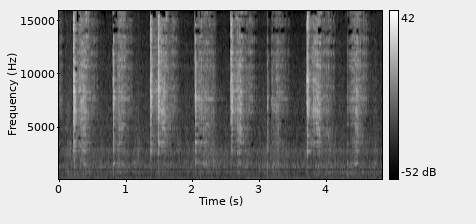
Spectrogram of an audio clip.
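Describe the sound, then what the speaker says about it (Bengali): Dry red chilli and panch phoron fry in a small amount of oil in a kadai, as a metal spoon scrapes the pan in repeated quick strokes over a faint background sizzle. "এখন অল্প আছে এই মশলাটা একটু ভেজে নেব।"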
